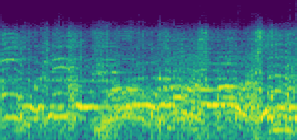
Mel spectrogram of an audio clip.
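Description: Crowd of demonstrators shouting together, many voices overlapping with no one voice standing out.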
